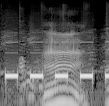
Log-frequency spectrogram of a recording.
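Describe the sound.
Telephone line tone after a dropped call: five short, steady, even beeps at regular intervals, the last one cut off. A voice speaks briefly over the middle beeps.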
